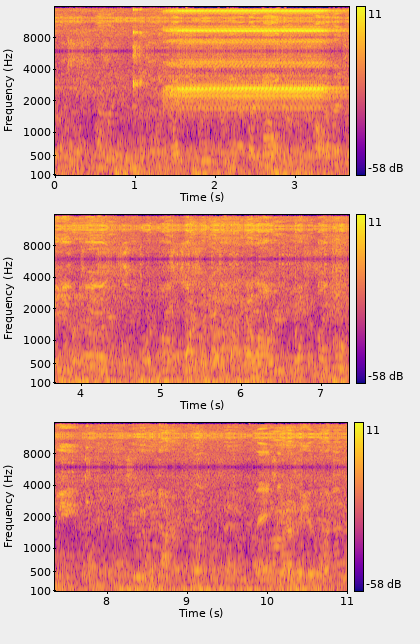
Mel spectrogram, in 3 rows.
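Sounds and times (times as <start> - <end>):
players' voices: 0.1 - 11.0
short high buzzer blip: 1.4 - 3.8
steady high-pitched buzzer tone: 1.4 - 3.8.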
